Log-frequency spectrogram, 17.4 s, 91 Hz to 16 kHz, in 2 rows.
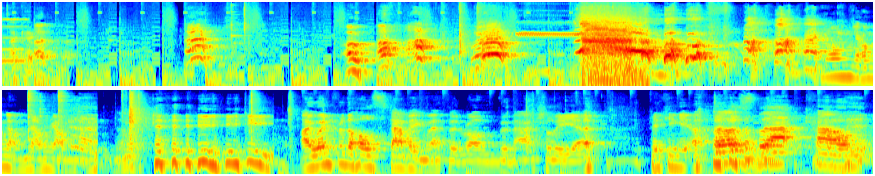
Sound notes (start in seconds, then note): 5.0 whistle sound effect; 6.4 laughs; 10.2 laughs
